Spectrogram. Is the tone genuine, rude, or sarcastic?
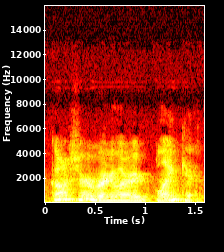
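rude. The line is said in a rude tone. "That's more rude"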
